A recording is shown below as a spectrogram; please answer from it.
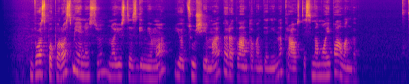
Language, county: Lithuanian, Vilnius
